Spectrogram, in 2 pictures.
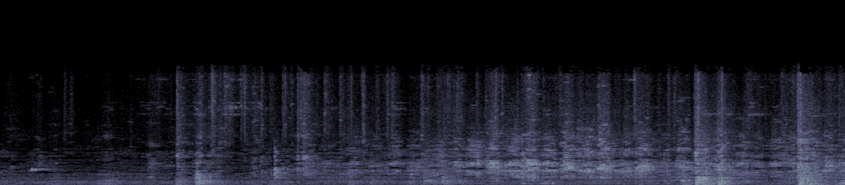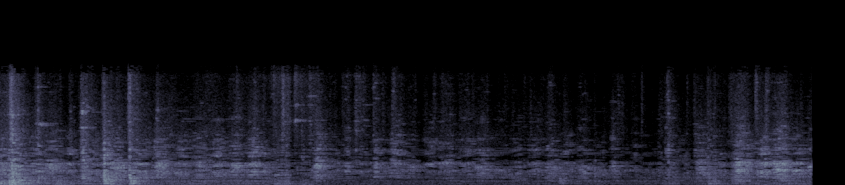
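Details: Tilly, a female pet dog that loves bugs and lizards, trying hard to catch a praying mantis; scattered sharp, irregular barks and whimpers through a noisy, clattering background with faint voices.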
